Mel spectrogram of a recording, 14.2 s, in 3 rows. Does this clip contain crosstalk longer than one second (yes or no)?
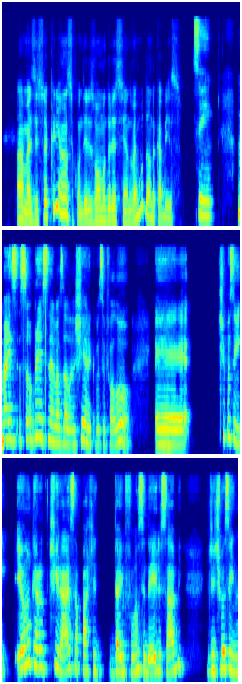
no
